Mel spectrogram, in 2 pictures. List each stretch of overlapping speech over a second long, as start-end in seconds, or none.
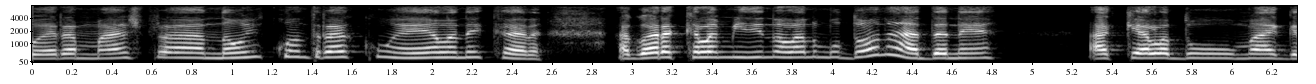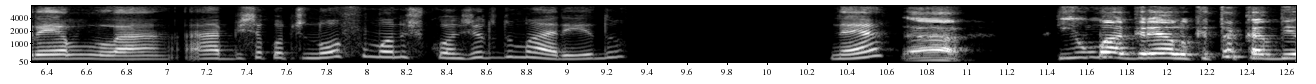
none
